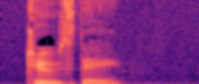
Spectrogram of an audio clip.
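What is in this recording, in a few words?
"Tuesday", English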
